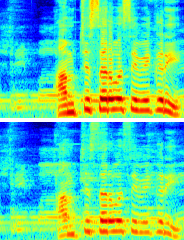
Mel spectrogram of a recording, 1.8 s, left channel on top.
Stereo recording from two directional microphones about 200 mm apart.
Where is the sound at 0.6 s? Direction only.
45° left (ahead or behind).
